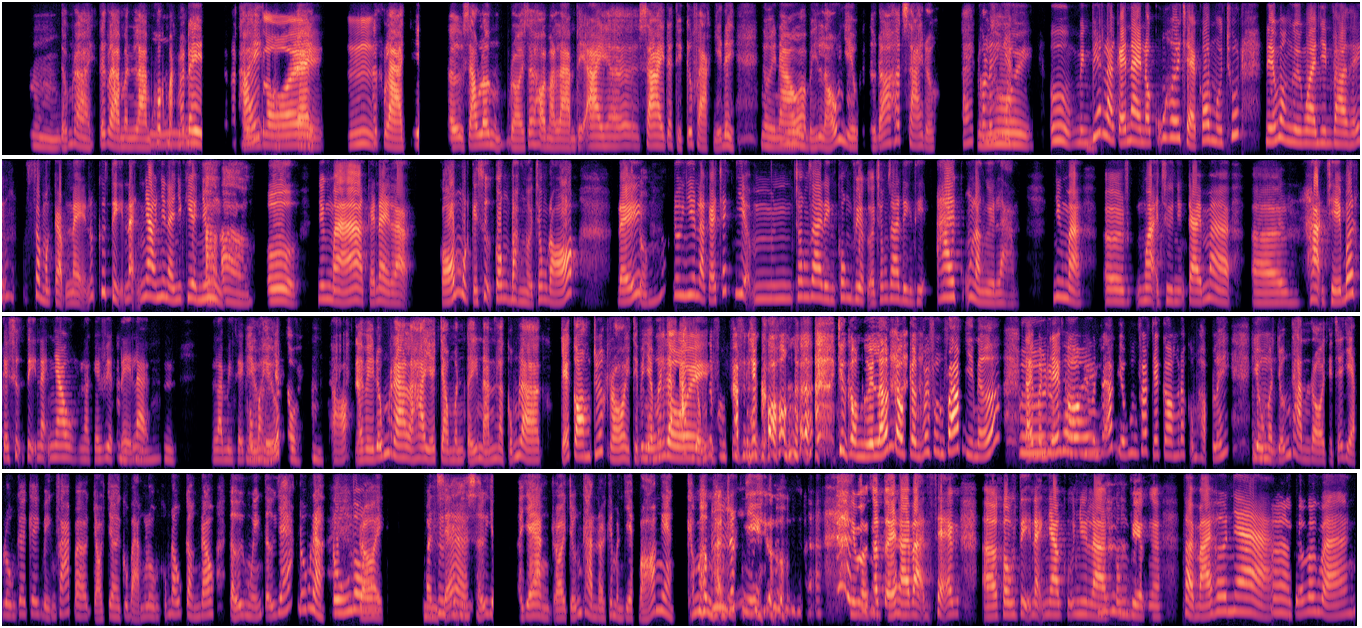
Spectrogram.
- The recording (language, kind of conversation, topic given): Vietnamese, advice, Bạn nên làm gì khi thường xuyên cãi vã với vợ/chồng về việc chia sẻ trách nhiệm trong gia đình?
- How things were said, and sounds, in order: background speech; tapping; laughing while speaking: "trẻ con"; laugh; laugh; laugh; laughing while speaking: "Cảm ơn bạn rất nhiều"; laugh; laugh; other background noise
